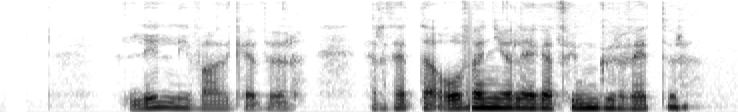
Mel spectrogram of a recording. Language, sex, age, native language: Icelandic, male, 30-39, German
